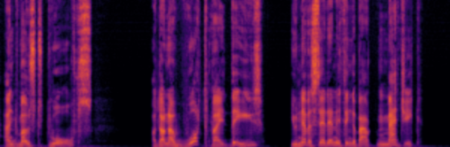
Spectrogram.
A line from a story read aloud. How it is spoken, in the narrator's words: Brown sharply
